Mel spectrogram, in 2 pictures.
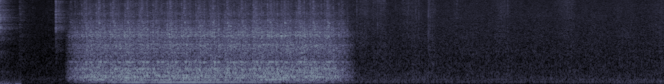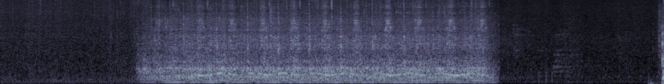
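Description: A sewing machine stitches big puff sleeves cut from a pink curtain, running in two steady, close bursts of about three seconds each with a quiet pause between them.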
